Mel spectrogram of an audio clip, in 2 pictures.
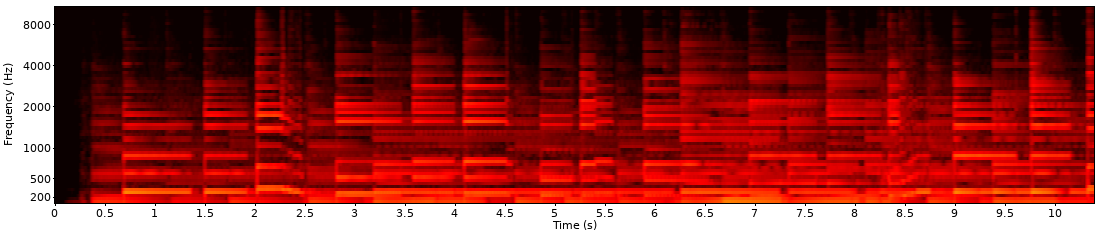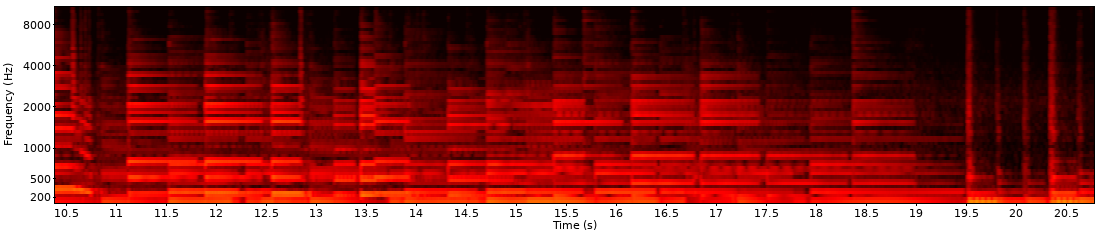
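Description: Solo acoustic guitar intro, individually picked notes ringing over sustained low bass notes, with two short sliding notes along the way. It begins about half a second in.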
